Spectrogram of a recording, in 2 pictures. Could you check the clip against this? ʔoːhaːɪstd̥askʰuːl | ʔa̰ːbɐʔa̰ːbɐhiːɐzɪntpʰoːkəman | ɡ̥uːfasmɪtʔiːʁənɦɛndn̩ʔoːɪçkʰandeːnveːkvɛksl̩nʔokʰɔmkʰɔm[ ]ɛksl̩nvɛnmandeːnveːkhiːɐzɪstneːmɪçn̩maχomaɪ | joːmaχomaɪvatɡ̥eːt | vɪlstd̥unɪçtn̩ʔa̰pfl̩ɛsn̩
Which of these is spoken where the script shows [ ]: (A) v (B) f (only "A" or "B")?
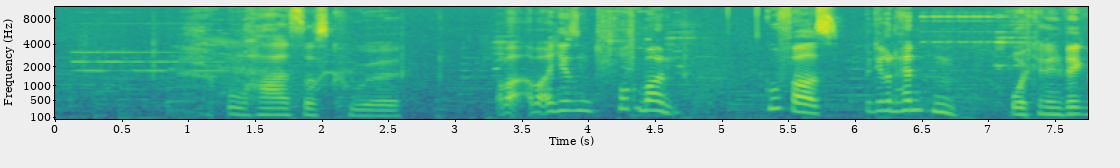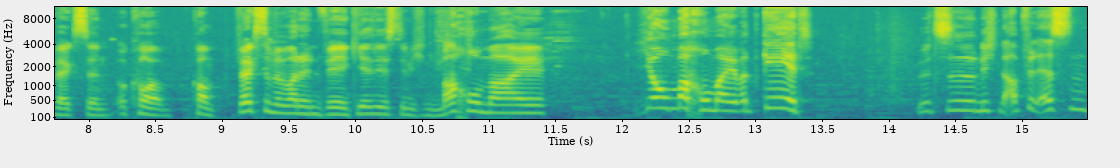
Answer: A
